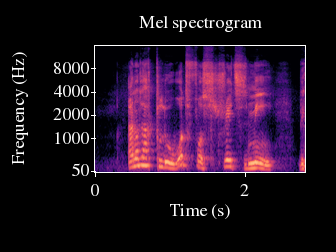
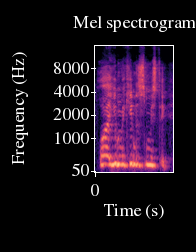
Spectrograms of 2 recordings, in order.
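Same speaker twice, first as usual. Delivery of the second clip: high, louder mock exasperation; exasperated outcry; 9 semitones higher, 3 dB louder than usual. Host imitates reacting to a colleague's error, mock exasperated. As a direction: throw up your hands at the mistake. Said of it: "And you're like".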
